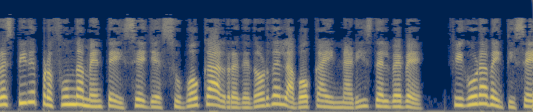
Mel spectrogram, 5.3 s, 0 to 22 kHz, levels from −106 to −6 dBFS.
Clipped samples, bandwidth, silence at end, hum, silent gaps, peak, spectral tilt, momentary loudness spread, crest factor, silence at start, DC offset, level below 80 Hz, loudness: under 0.1%; 11.5 kHz; 0 s; none; none; -8 dBFS; -5 dB/octave; 7 LU; 14 dB; 0 s; 0.2%; -66 dBFS; -23 LUFS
